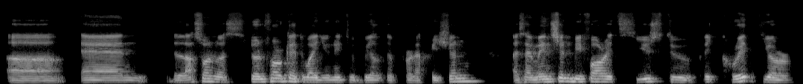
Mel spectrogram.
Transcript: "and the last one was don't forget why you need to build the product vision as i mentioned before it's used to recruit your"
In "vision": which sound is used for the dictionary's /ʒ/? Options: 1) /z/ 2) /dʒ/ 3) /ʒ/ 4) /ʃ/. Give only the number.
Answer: 4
